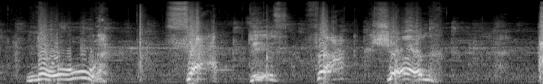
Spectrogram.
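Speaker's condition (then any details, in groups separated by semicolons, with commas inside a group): No condition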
